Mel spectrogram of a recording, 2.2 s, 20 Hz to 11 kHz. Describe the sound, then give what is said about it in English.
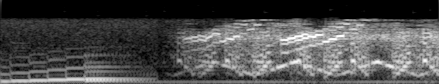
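Sound effects from the arcade video game Donkey Kong: a stepped, rising electronic jingle of harmonic tones, then a busy burst of warbling, chirping synthesized bleeps sweeping up and down over a steady low buzz. “Sound 14 was Donkey Kong.”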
